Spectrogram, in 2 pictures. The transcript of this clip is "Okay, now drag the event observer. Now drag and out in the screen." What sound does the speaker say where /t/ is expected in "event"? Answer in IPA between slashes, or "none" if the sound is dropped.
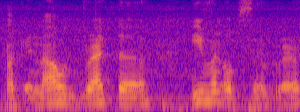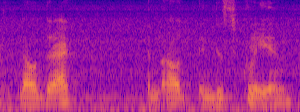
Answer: none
